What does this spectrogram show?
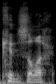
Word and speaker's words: Kinsella: They actually pronounce it Kinsella in Ireland, but for some reason there's an anglicised pronunciation as well.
